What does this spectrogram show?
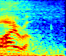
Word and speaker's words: Iroh: And by the way, just a fun little tidbit, they do pronounce the names different from the show as well. My name is Ang. I'm Aang. Sokka. Sokka! My name is Iro. General Iroh.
